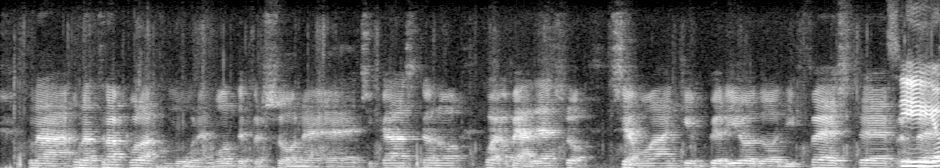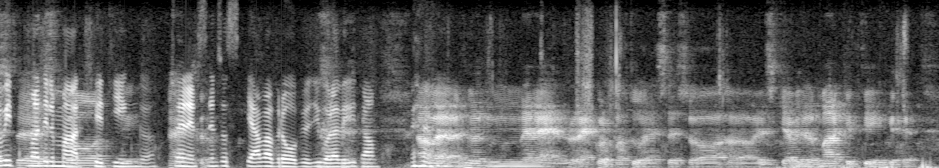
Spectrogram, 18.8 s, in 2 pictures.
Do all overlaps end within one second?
No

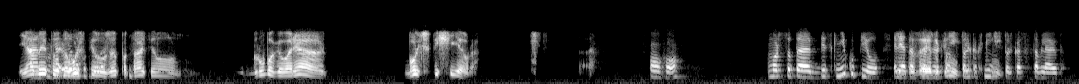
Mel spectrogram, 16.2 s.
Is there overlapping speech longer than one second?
Yes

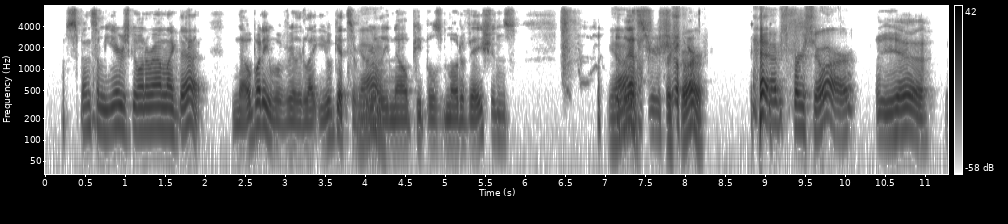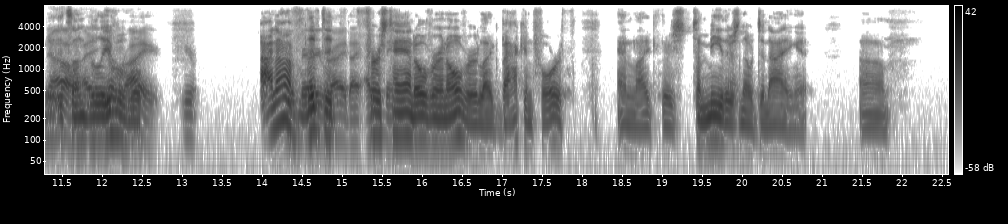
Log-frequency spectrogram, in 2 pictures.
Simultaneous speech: Yes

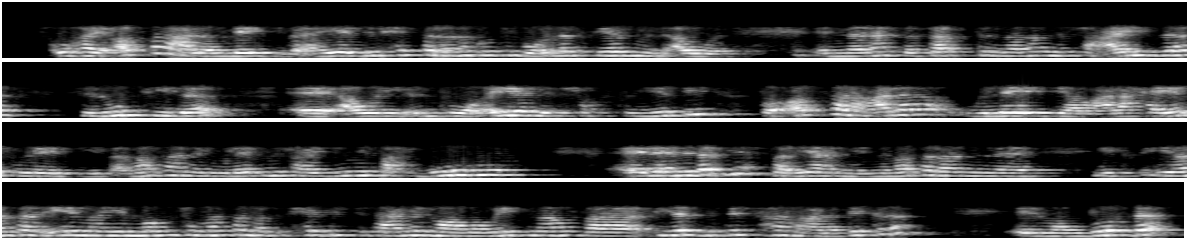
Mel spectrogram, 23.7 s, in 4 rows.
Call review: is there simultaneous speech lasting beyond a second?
No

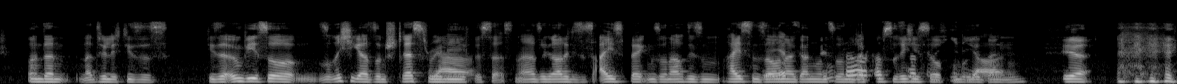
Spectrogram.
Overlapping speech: Yes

